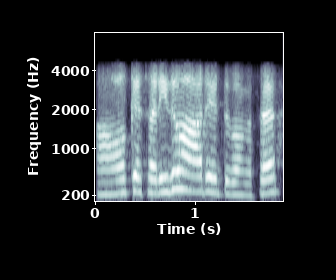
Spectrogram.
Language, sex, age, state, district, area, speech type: Tamil, female, 30-45, Tamil Nadu, Viluppuram, rural, conversation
